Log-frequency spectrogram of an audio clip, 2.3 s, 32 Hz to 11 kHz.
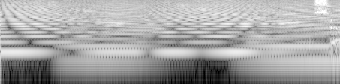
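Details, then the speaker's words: Yamaha CS-40M vintage analogue synth after repair of a fault in which every other note sounded like a different waveform: clean, steady sawtooth from both oscillators and both voices, stable pitch with no crackle or dropouts; the chopped waveform was traced to the output switch, now fixed. "much better. Now I can hear what I would expect to hear. A nice sawtooth waveform from both oscillators, both voices."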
